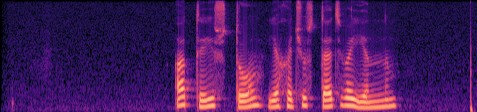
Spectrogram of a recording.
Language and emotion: Russian, neutral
